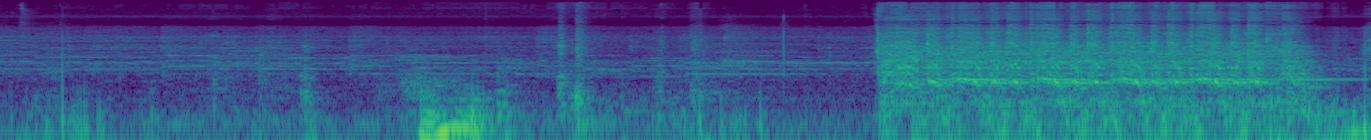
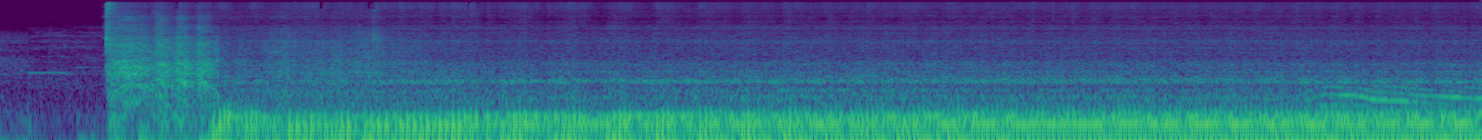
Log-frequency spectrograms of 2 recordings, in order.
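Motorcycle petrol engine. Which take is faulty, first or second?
first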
